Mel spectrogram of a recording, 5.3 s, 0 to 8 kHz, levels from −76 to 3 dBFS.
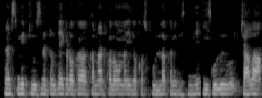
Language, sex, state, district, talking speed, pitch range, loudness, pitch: Telugu, male, Karnataka, Dharwad, 170 wpm, 140-145 Hz, -31 LUFS, 140 Hz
